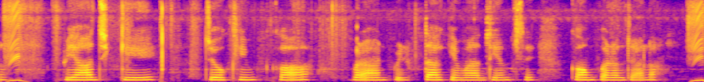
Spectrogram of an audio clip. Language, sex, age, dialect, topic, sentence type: Bhojpuri, female, 18-24, Western, banking, statement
